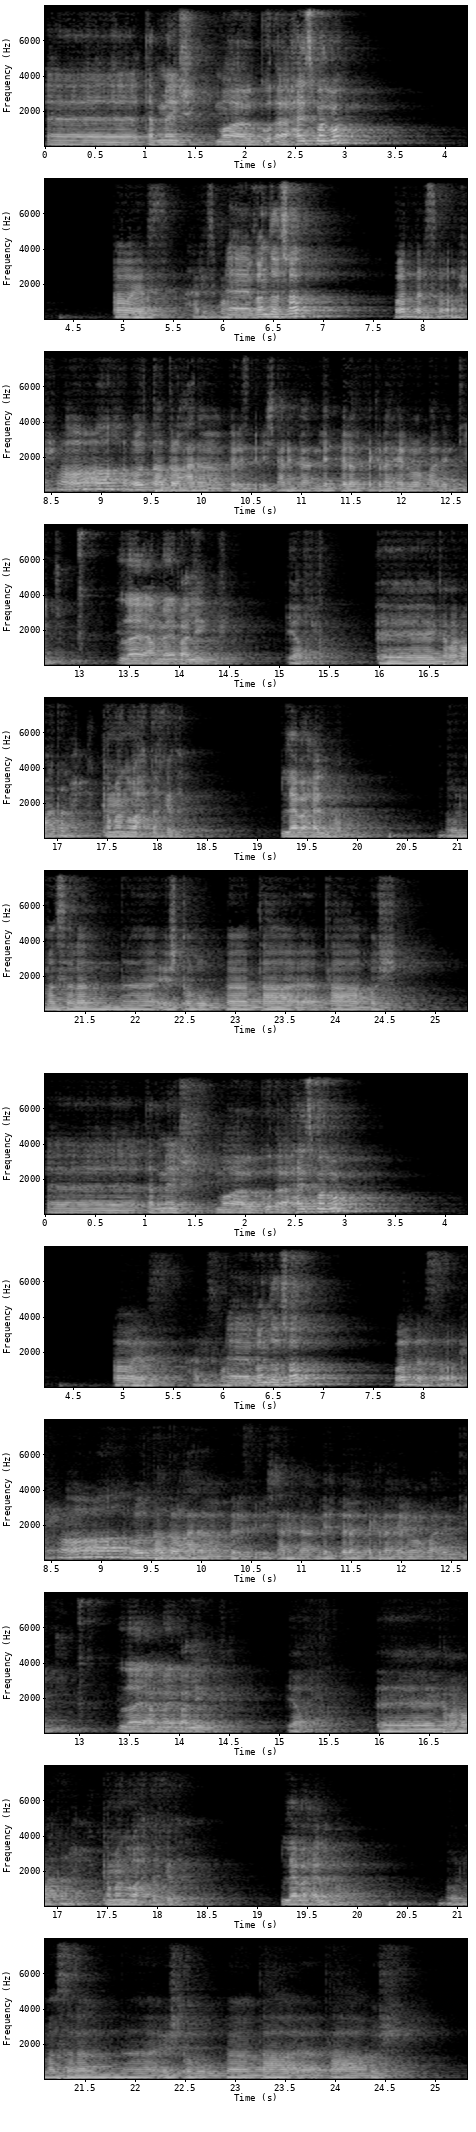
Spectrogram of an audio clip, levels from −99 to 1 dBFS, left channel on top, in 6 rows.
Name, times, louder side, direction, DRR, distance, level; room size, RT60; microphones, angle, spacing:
voice 1, 0.0-3.0 6.0-6.9 13.4-14.3 17.5-18.3 19.2-19.8, left 2 dB, 35° left, 4 dB, 1.8 m, -29 dB
voice 2, 4.9-5.3 5.6-6.1 7.7-12.7 15.1-15.5 16.0-17.2 19.5-19.9 20.8-24.6, left 1 dB, 70° left, 8 dB, 3.0 m, -31 dB
25.0 x 15.0 x 9.0 m, 1.3 s
head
